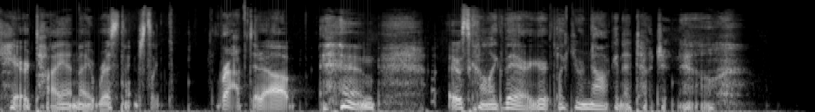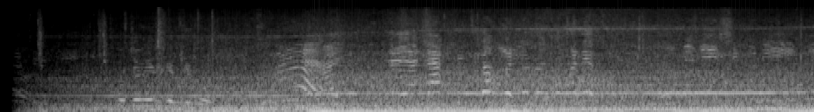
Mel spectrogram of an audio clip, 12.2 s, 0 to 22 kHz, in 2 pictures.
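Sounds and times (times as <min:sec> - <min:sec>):
speech: 0:00.0 - 0:05.6, 0:07.0 - 0:08.0
motor of an old blue industrial fishing boat droning and picking up speed: 0:06.2 - 0:12.2.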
